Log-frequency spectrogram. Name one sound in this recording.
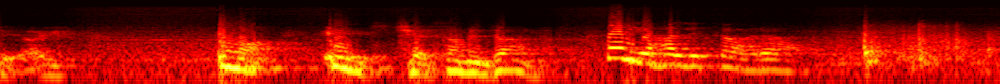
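A middle-aged woman speaks calmly.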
